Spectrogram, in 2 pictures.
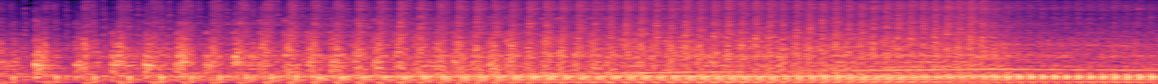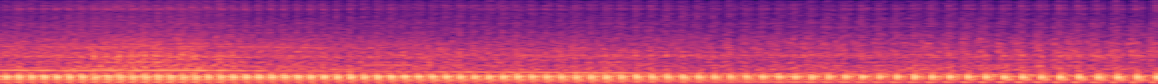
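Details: Mitsubishi single-cylinder diesel, after repair of diesel leaking into the oil sump with heavy white smoke (pump plunger, pump valve and pump seal replaced): even knock at a steady rate, speeding slightly then settling, no misfire; running normally.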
